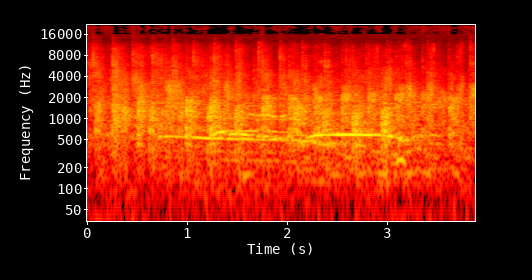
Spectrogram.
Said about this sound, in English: please clap your hands.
